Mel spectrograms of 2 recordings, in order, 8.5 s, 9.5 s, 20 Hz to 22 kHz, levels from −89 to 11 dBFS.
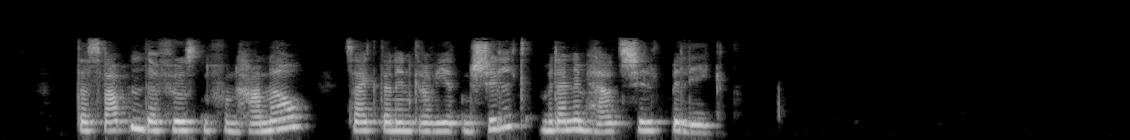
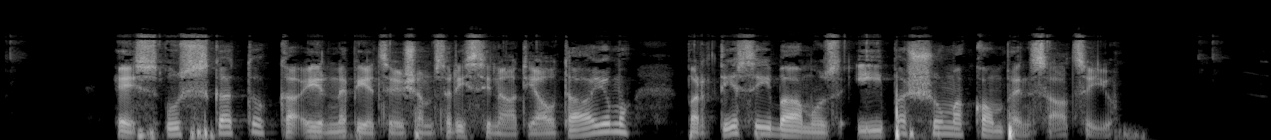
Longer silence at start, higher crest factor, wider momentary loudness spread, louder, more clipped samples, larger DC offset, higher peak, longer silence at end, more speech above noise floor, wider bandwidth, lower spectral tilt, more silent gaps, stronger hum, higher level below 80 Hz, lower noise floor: second, 0.6 s vs 0.85 s; second, 16 dB vs 24 dB; about the same, 7 LU vs 9 LU; first, -16 LUFS vs -22 LUFS; neither; neither; about the same, -2 dBFS vs 0 dBFS; first, 3.05 s vs 1.2 s; first, 69 dB vs 57 dB; second, 8.4 kHz vs 9.6 kHz; about the same, -3.5 dB/octave vs -3 dB/octave; neither; neither; second, -62 dBFS vs -50 dBFS; about the same, -84 dBFS vs -81 dBFS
